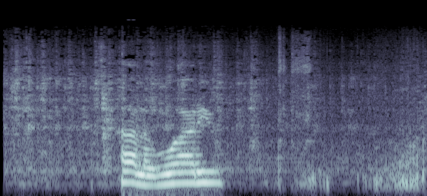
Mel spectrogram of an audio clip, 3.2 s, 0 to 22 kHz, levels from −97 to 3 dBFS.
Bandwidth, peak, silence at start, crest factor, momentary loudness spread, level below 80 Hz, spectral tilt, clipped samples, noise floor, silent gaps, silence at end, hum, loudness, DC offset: 11 kHz; -2 dBFS; 0.05 s; 16 dB; 23 LU; -58 dBFS; -6.5 dB/octave; under 0.1%; -36 dBFS; none; 0 s; none; -14 LUFS; under 0.1%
